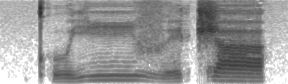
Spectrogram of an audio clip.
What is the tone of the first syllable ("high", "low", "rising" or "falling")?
low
